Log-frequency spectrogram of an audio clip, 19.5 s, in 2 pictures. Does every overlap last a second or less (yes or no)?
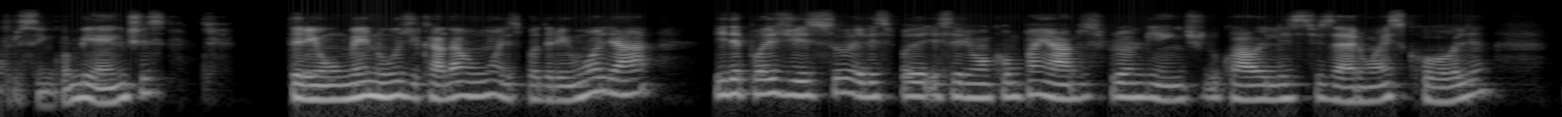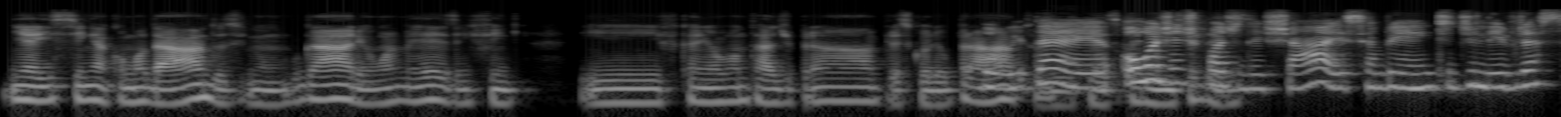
no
